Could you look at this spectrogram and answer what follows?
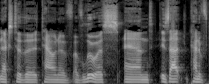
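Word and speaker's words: Lewes: And that's a very common thing that people pronounce it right, but it's Lewis, just like a person's name.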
